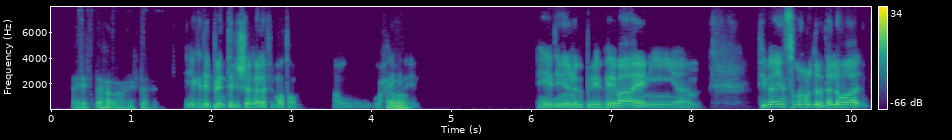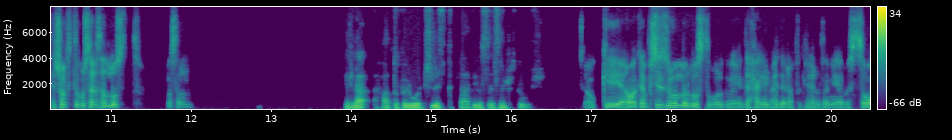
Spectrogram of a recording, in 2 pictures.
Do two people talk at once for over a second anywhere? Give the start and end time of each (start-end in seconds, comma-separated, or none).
none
